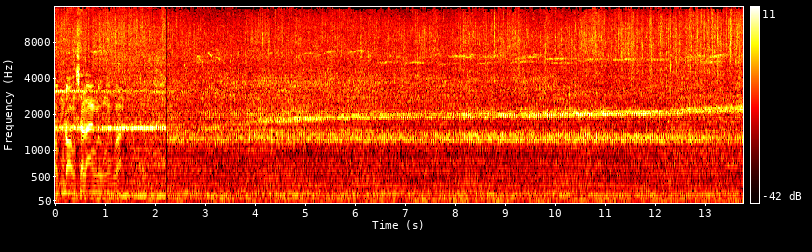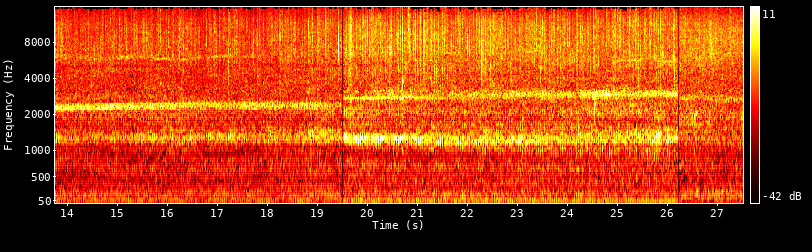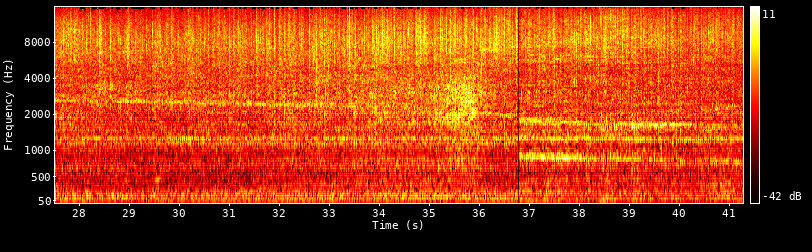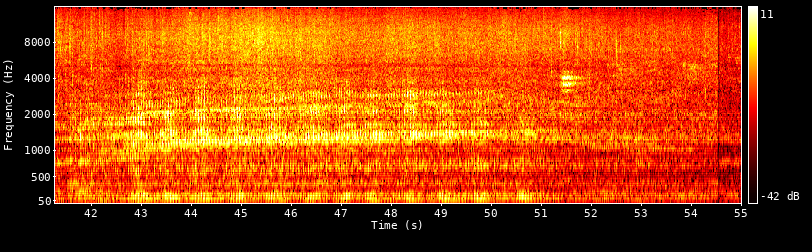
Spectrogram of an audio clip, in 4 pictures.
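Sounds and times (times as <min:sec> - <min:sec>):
barge engines droning: 0:00.0 - 0:55.0
high engine whine: 0:00.0 - 0:55.0.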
